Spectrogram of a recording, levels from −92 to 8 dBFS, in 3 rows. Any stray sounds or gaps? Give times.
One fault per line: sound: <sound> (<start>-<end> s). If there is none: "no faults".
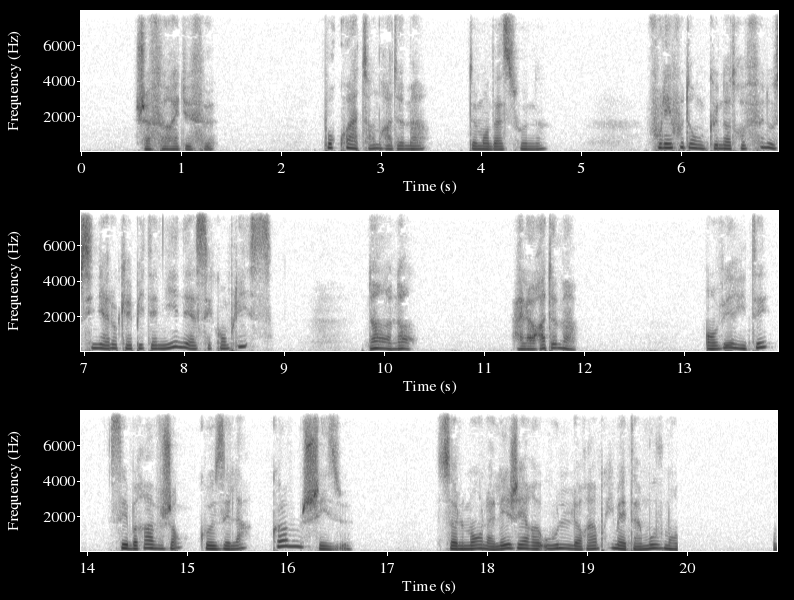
no faults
